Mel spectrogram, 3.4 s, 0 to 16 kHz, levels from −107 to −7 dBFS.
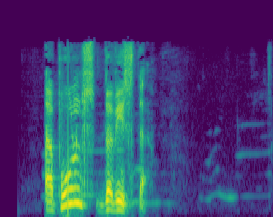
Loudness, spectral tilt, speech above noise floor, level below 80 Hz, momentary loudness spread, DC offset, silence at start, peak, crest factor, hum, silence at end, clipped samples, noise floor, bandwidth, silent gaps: -15 LUFS; -4.5 dB/octave; 54 dB; -54 dBFS; 10 LU; under 0.1%; 0.55 s; -2 dBFS; 16 dB; none; 1.6 s; under 0.1%; -68 dBFS; 8 kHz; none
